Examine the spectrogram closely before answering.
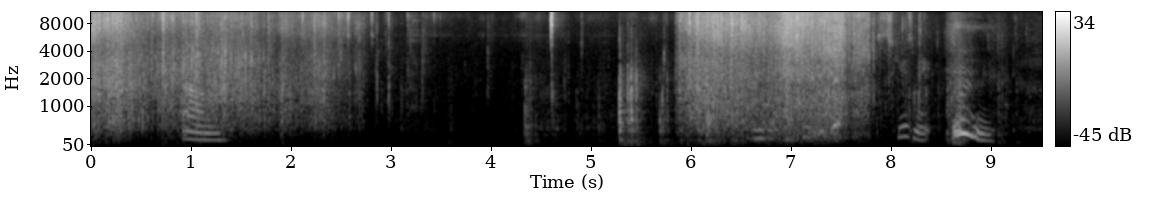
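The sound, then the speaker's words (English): Packing paper rustles and crinkles as it is pulled out of a cardboard box that held a baby swing. Two long noisy stretches are separated by quieter shuffling, and short vocal sounds are heard. “Okay, so the box that I put the swing in, or had the swing in, I'm going to take all this paper out so that I can use it for”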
